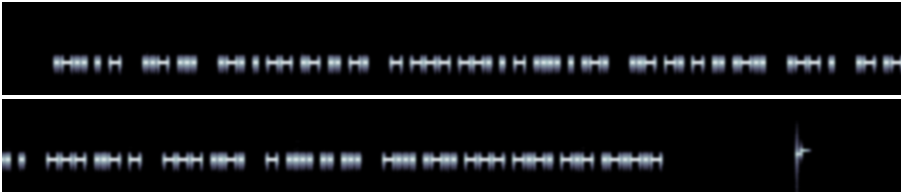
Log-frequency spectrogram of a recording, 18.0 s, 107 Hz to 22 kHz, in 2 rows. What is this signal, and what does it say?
Morse code, heard as a keyed tone, about 34 wpm, 700 Hz. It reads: LET US REMAIN TOGETHER UNTIL WE ARE OUT OF THIS BLOCK.
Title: Sentences from Top 1600 Words 35wpm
